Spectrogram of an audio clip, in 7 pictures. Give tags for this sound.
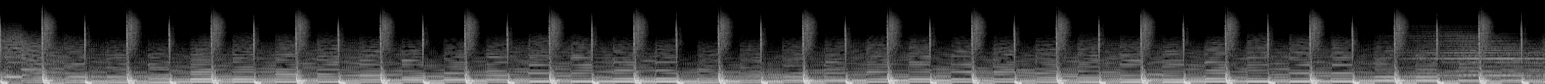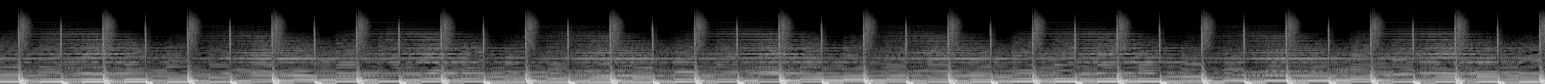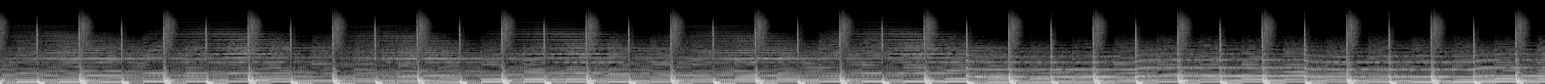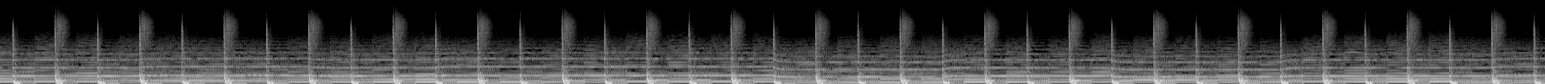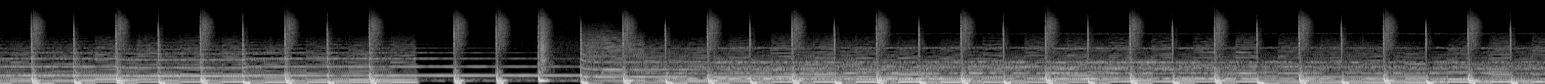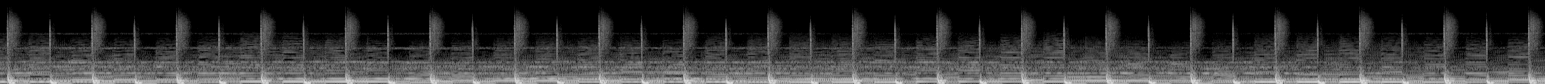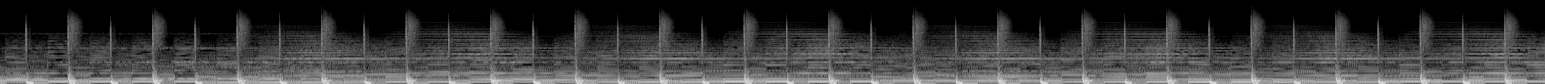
80s Ableton Bass Bassline Beat Beatbox Dance Drum Drumloop Elecro Electro Electronic Electronica Groove Kick Loop Moog Music Original-Music Reason Remember Retro Snare Synth Vintage pop sound

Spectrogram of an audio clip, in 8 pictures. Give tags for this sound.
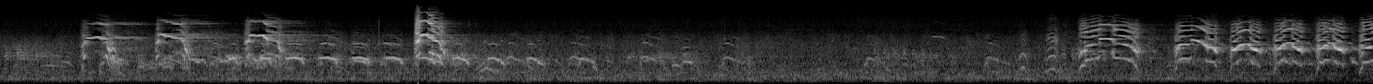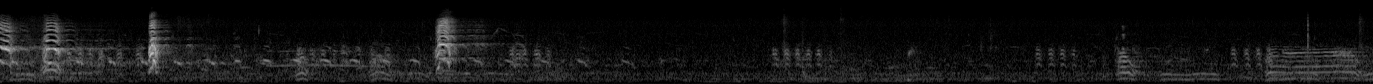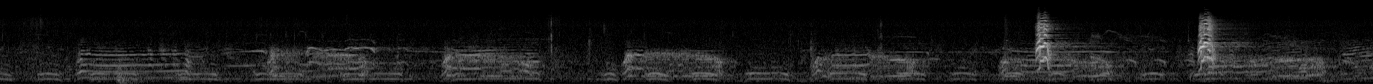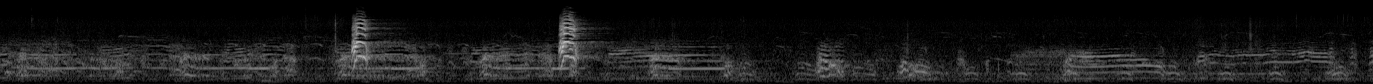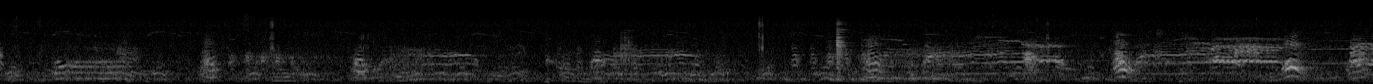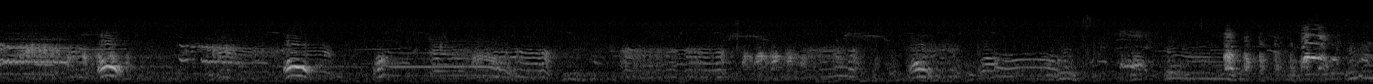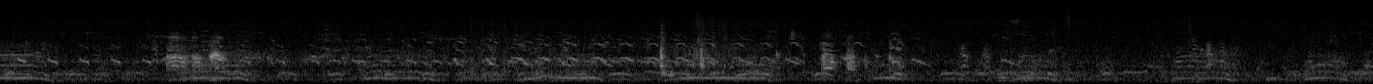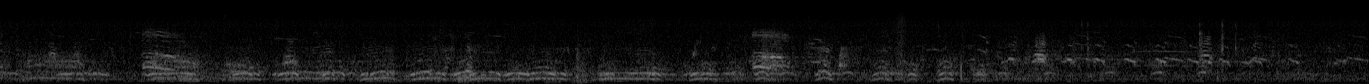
ocean seabird seagull screech shrill harbor cry nature field-recording call

